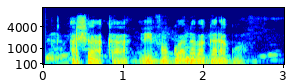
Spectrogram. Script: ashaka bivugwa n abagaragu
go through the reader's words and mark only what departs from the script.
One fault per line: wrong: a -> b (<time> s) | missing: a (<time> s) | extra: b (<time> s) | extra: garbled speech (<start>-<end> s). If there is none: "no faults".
no faults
